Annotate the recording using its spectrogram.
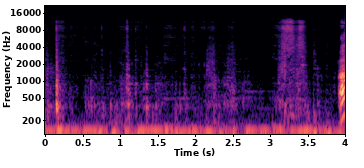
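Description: Cardboard Funko Pop box and its plastic protector being handled: light rustling, scraping and small clicks as the box is slid out, with a louder rustle about three seconds in. A steady low hum runs underneath.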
